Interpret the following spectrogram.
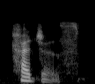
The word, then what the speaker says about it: Heggyes: His name is Robert Bruce Hedges, but it's spelled Heggyes.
